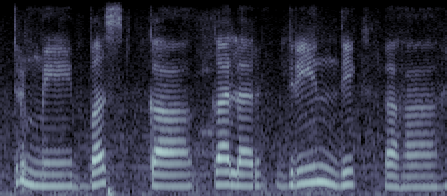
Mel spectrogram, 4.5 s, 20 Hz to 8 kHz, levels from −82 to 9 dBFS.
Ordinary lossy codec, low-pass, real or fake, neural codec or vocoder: Opus, 16 kbps; 7.2 kHz; fake; codec, 16 kHz in and 24 kHz out, 1 kbps, XY-Tokenizer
